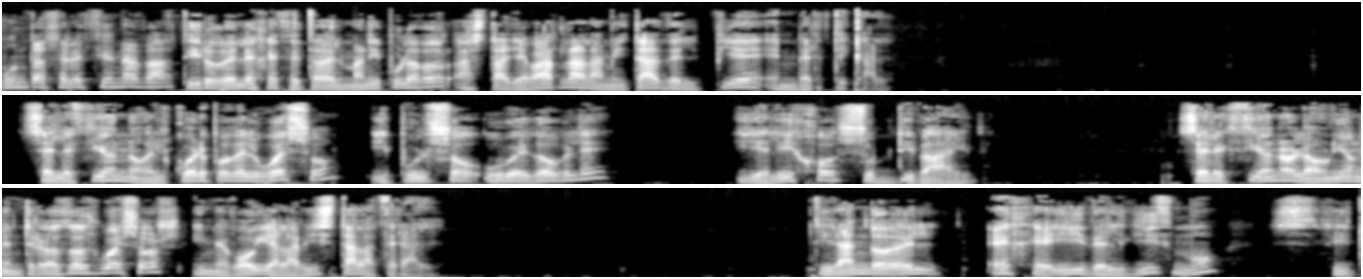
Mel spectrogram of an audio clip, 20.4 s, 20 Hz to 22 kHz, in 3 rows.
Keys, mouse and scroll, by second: 1.3-3.1 drag, 3.2 click, 8.1-9.7 right drag, 9.7 click, 9.8 w, 13.8 right click, 16.5 KP_3, 18.9-20.3 drag.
